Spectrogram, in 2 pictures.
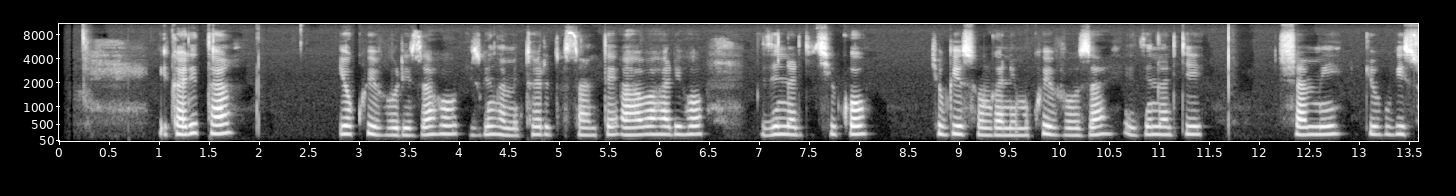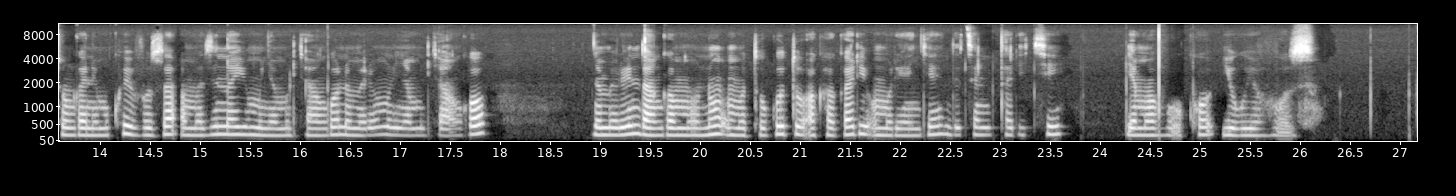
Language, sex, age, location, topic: Kinyarwanda, female, 18-24, Kigali, finance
